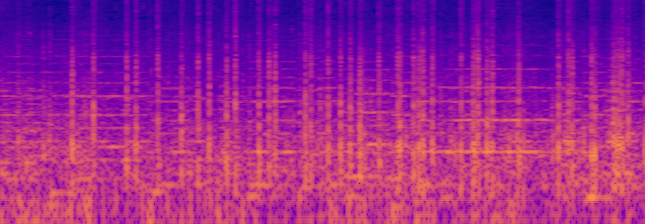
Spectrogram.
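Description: Aerial firework shells bursting in a dense, rapid barrage, many bangs a second, with music playing along underneath.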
